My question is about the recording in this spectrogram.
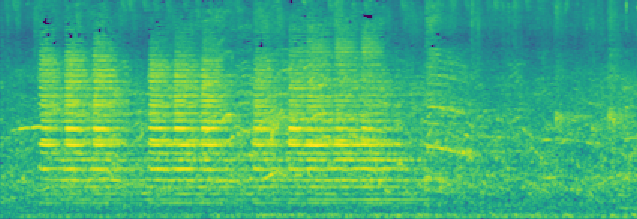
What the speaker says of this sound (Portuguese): A buzina do Papai Noel.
